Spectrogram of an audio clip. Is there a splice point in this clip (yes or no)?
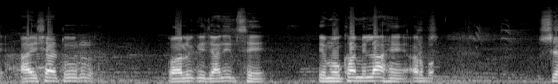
yes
